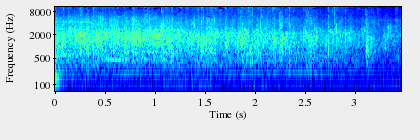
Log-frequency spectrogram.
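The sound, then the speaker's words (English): An audience claps their hands together, a dense, steady wash of applause that holds loud and even for several seconds before easing slightly toward the end. “Can you clap your hands with me right now?”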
